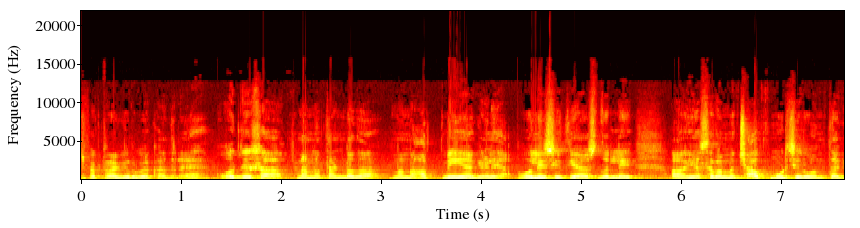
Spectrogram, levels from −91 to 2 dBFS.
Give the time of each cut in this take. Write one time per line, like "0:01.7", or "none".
0:01.3
0:02.1
0:04.3

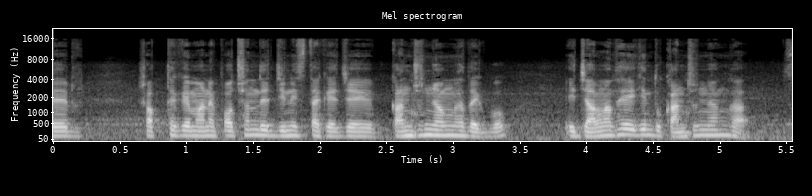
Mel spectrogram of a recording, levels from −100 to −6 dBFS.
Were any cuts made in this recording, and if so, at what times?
none

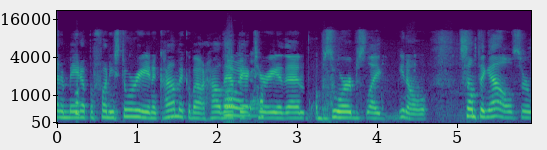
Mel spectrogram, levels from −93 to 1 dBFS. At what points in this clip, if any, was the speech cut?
0:03.1

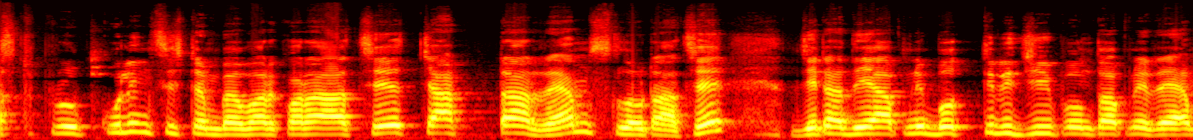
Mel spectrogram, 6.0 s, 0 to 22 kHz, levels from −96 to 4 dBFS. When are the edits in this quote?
none

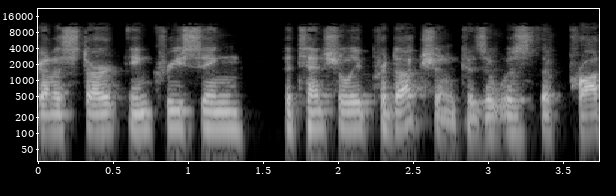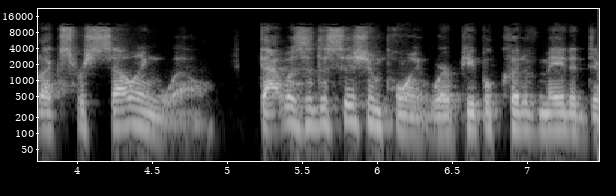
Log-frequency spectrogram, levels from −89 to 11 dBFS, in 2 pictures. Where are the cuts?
0:05.0

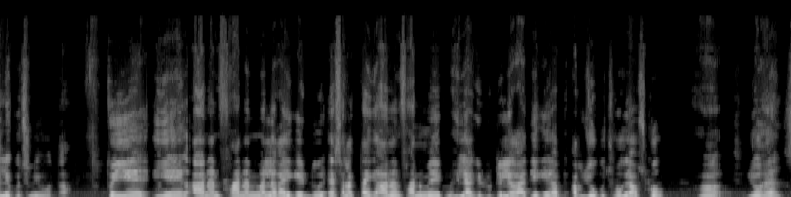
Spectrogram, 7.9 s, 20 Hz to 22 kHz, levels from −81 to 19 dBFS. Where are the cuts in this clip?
none

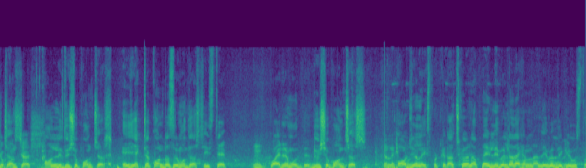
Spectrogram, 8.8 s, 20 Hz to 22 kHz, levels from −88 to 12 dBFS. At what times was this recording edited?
0:01.7
0:05.8

